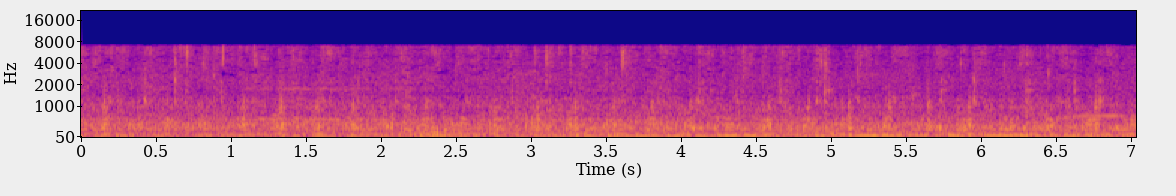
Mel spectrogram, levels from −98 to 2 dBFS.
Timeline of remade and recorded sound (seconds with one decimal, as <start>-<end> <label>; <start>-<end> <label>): 0.0-1.2 recorded; 1.2-5.4 remade; 5.4-7.0 recorded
